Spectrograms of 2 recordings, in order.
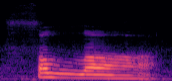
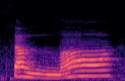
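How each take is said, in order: First: The L is held long and the final vowel lengthened. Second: The L is short and the vowel is not lengthened. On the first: The speaker calls it right. "j'ai dit salla" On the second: The speaker calls it wrong. "J'ai pas dit salla"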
